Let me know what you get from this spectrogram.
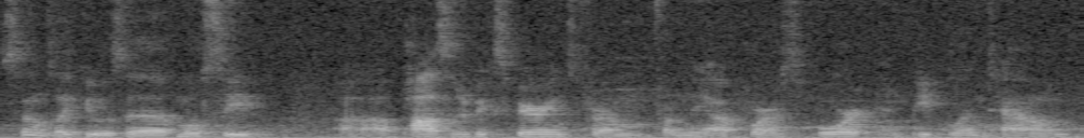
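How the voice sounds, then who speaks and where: A man's voice: on the low side, flat delivery, fast. A man asking informal questions as an interviewer. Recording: distant, echoey mic with clear noise.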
